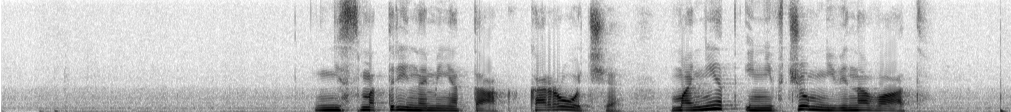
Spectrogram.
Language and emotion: Russian, angry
